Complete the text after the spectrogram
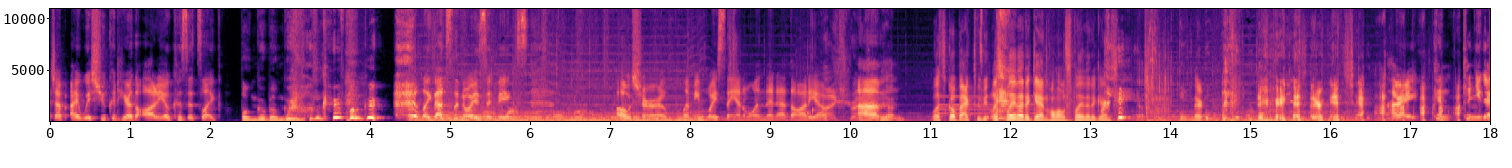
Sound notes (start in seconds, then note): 4.3 laughs; 6.1 game sound effects; 13.0 laughs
